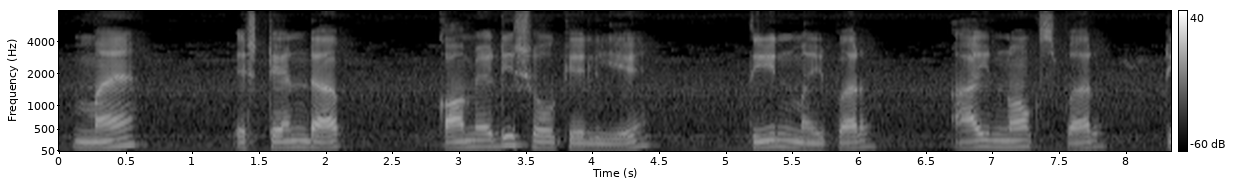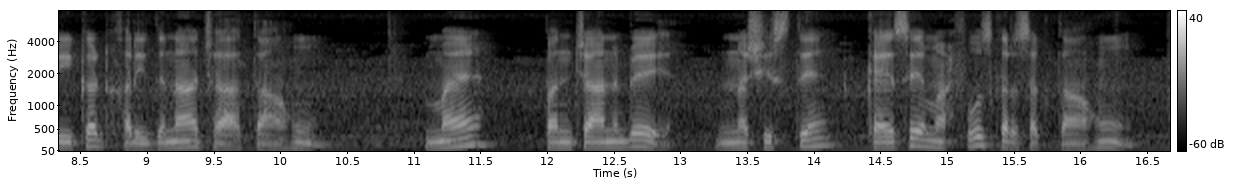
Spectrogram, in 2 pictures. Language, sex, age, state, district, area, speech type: Urdu, male, 30-45, Bihar, Purnia, rural, read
